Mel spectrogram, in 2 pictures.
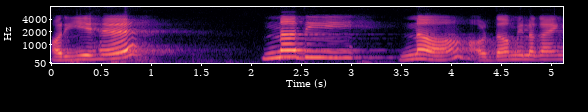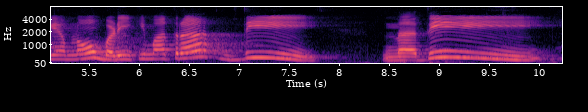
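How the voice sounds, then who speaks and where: Slow, patient woman teaching phonics. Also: a little high, expressive. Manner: slow, syllable-by-syllable sounding out of words; patient, asks questions and answers them herself. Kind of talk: children's Hindi phonics lesson. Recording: long hall reverb.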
